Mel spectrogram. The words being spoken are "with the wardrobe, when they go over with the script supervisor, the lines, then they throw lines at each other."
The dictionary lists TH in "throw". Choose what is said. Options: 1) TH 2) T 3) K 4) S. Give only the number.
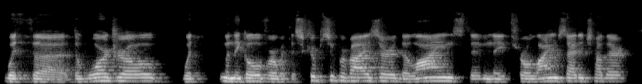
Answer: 1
